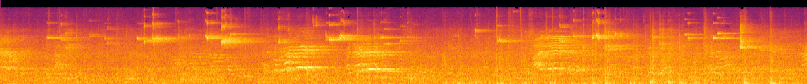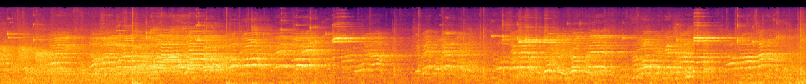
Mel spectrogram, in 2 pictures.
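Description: A handball bouncing on a wooden sports-hall floor among players' shouts and calls, echoing in a large hall.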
